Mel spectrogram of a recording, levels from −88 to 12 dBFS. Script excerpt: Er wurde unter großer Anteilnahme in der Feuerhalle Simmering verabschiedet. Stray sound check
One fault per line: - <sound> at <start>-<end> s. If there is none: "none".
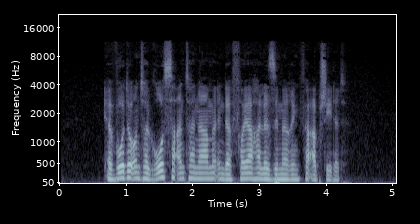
none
